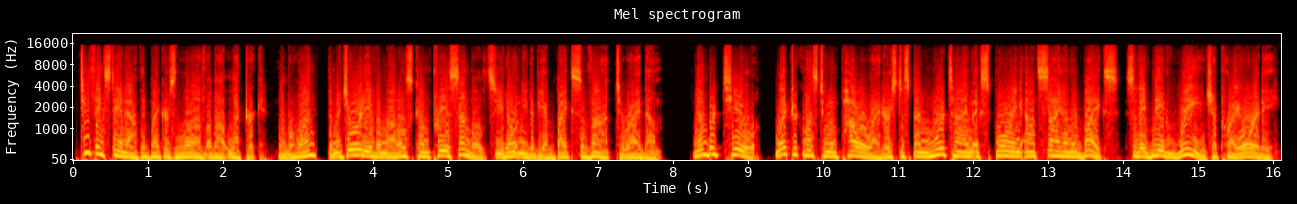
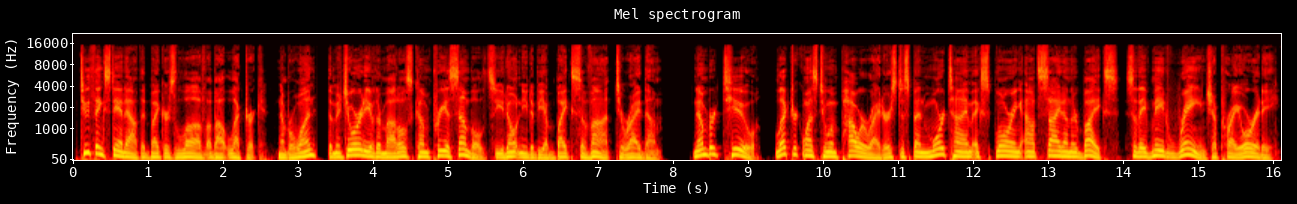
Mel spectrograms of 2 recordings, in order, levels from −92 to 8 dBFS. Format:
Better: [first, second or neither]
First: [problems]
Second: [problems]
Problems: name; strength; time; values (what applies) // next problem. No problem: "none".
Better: second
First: distortion; heavy; 42% of the sound clipped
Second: none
